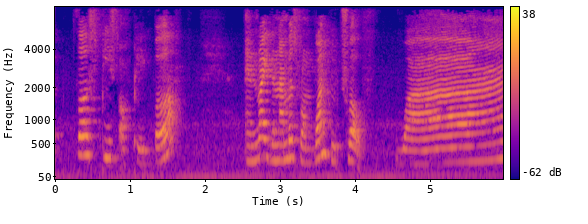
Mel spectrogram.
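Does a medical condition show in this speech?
No.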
